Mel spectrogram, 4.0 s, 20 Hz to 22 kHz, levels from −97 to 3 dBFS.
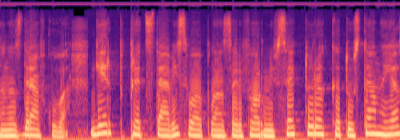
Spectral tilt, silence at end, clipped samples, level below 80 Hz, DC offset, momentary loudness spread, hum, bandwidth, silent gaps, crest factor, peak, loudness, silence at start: -6 dB/octave; 0 s; 0.3%; -32 dBFS; 8%; 5 LU; none; over 20 kHz; none; 8 dB; 0 dBFS; -9 LUFS; 0 s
